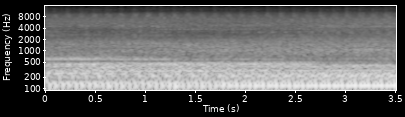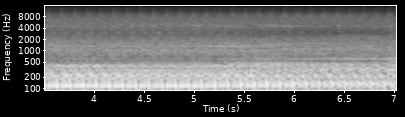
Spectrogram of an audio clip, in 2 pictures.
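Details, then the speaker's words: 2020 Ford Shelby Mustang GT500 V8 after installing a 3.8 Whipple supercharger with 65 mm pulley, warming to operating temperature for the thermostat to open: heavy, even idle with steady low lope, no ticks, misses or rattles; healthy. "so all right so at the moment everything looks good we really needed to get it up to uh we need to get it up to operating temperature here let the uh thermostat open up"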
